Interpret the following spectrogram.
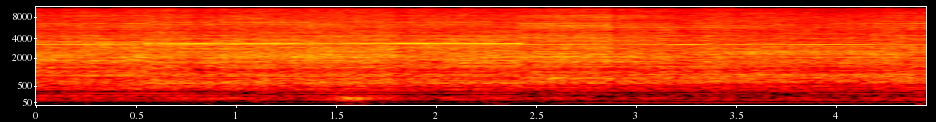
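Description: Oval hot-air brush (blow-dryer brush) running on its fan, a steady rush of air with a thin, high motor whine, worked through the hair.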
